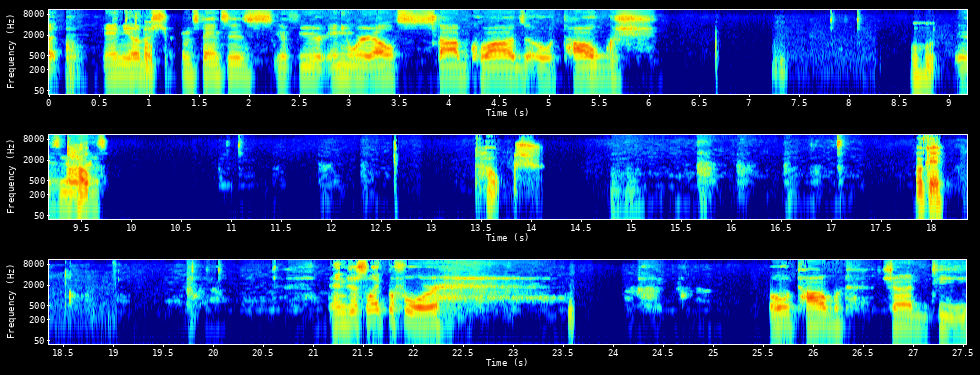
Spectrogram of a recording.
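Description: A man speaks slowly and clearly over an online call, pausing between words.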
